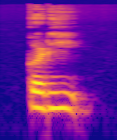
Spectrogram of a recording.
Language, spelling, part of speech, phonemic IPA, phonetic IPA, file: Marathi, कढी, noun, /kə.ɖʱi/, [kə.ɖʱiː], LL-Q1571 (mar)-कढी.wav
- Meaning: Kadhi (a dish)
